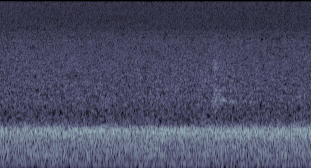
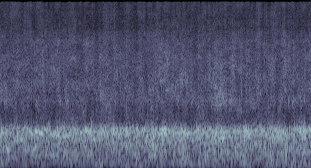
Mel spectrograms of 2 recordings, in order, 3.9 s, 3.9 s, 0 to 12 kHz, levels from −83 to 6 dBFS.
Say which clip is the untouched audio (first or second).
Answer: first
